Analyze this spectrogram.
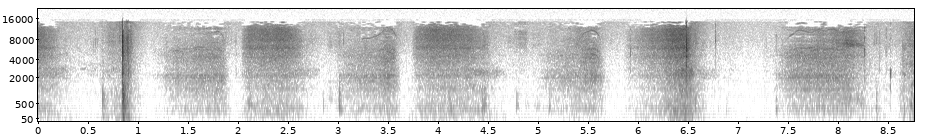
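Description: Two short sharp clicks, one about a second in and a softer one about six and a half seconds in, from the plastic parts of a small solar garden light being handled and fitted back together, with faint rustling between.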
